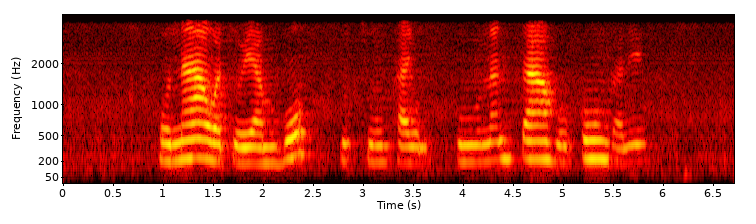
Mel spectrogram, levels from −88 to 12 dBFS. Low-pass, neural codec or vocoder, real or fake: 3.6 kHz; codec, 16 kHz, 0.9 kbps, LongCat-Audio-Codec; fake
